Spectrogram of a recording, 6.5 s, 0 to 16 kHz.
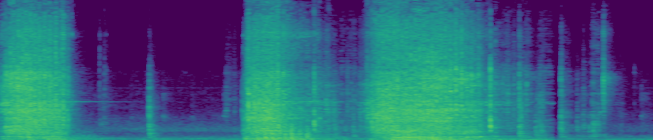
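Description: A knitting machine works rows of a ribbed 3x2 bustier at tension setting 7: three loud, broad carriage passes sweep across, separated by quieter gaps with light clicks and taps, with no talking.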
